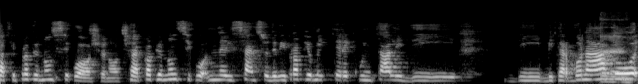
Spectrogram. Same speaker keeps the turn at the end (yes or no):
yes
